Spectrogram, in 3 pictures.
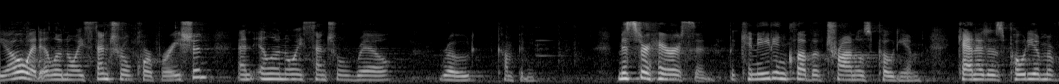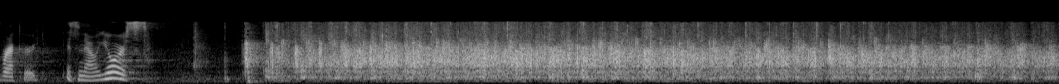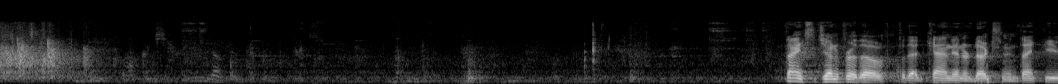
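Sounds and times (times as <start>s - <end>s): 
speech: 0.0s - 5.5s, 6.2s - 12.2s, 29.1s - 31.7s
audience applause welcoming a speaker to the Canadian Club of Toronto podium: 13.0s - 22.3s.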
